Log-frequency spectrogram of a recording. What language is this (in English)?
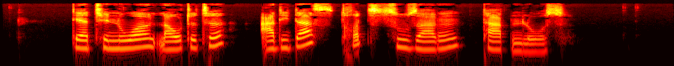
German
